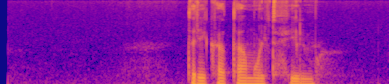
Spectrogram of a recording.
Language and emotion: Russian, neutral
